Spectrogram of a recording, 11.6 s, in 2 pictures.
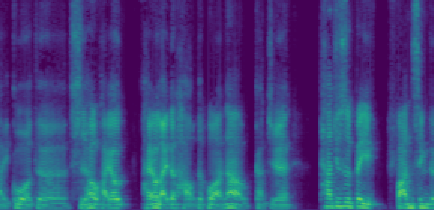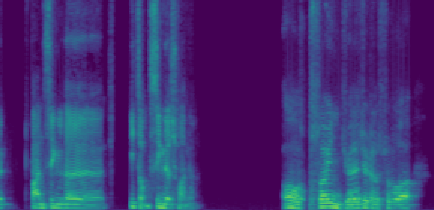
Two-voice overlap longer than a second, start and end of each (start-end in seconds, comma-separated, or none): none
